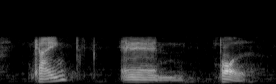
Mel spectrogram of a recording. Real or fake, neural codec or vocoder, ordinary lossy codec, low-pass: fake; codec, 16 kHz, 4 kbps, FreqCodec, larger model; none; 3.6 kHz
